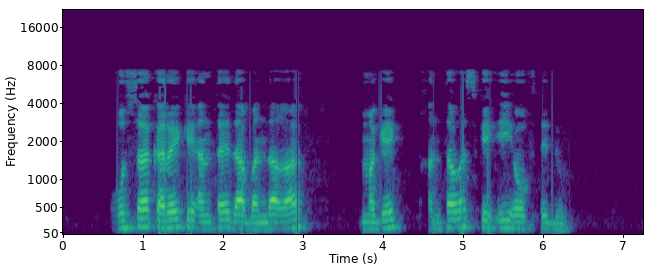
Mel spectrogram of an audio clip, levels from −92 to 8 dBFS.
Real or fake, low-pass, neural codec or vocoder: real; 7.2 kHz; none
